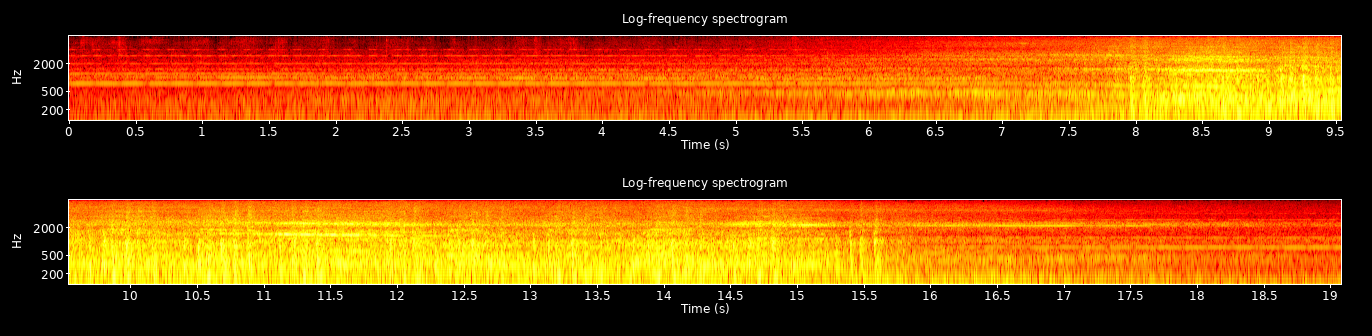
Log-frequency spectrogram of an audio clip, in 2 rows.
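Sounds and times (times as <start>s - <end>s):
train running rumble: 4.8s - 19.0s
high wheel squeals: 5.7s - 19.0s.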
